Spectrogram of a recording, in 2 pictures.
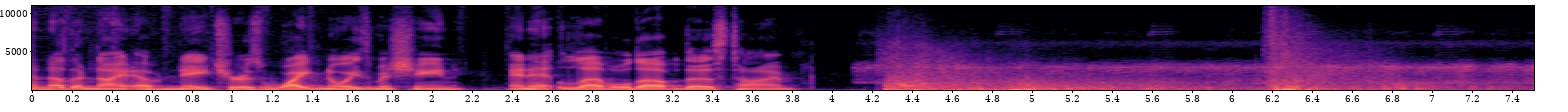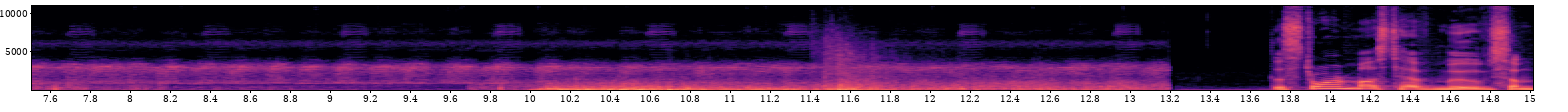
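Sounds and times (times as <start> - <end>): rain falling: 4.1 - 13.2
low rolling thunder: 4.2 - 13.2
sharp thunder crack: 4.2 - 13.2.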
